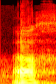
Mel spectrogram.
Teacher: خاء سكون مع الهمس والرخاوة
